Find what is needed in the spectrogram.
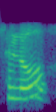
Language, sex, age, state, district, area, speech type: Nepali, female, 18-30, West Bengal, Kalimpong, rural, conversation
